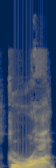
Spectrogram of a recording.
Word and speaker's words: garrotte: That's the first time I've heard him pronounce garrotte correctly with the O sound all these decades, a hundred times he's pronounced it deliberately a sound.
